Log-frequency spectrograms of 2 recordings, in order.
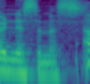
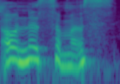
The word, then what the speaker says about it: Onesimus: Onesimus. – Onesimus.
